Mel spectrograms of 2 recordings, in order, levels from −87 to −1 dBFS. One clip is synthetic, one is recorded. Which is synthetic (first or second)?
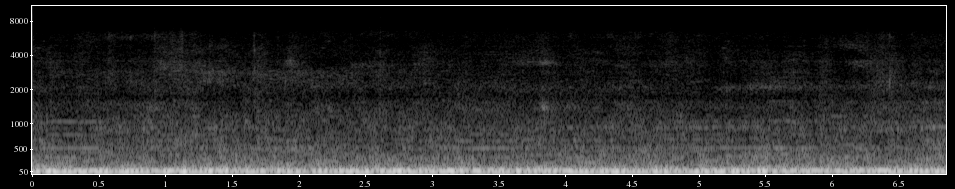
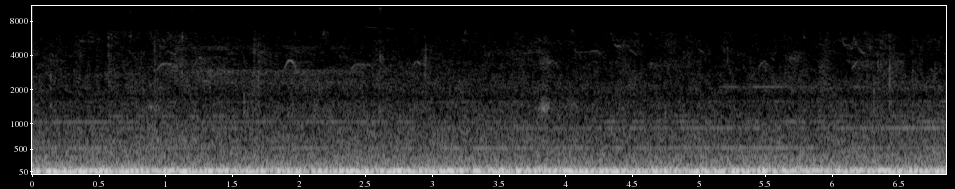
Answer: first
